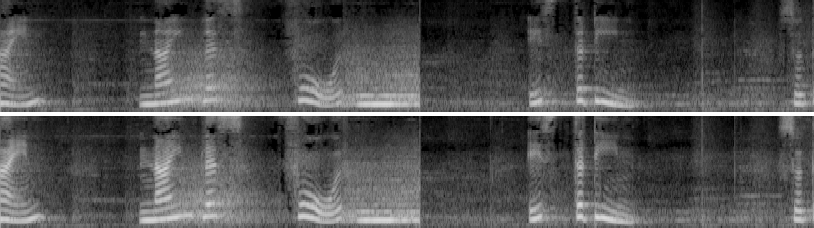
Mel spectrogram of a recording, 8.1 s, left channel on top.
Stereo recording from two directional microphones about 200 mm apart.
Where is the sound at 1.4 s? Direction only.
20° right (ahead or behind).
